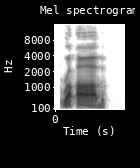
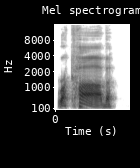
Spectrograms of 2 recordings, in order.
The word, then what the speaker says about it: Rahab: The pronunciation is Ra'ab, because there is no H character in Greek, breathing marks excluded. But here in Matthew, the spelling is Rho Alpha Chi Alpha Beta, with Chi stuck in the middle there. The pronunciation then is Rakab.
